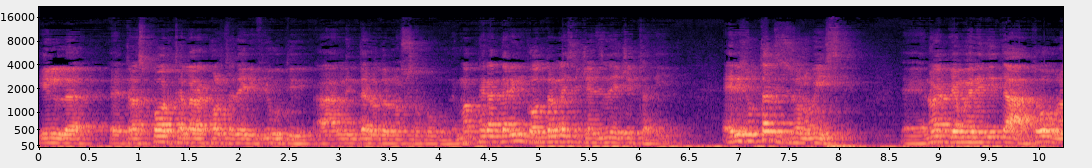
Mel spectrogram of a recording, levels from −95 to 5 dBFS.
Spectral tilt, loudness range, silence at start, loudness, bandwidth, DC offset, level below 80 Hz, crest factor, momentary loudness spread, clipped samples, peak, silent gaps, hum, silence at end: -7 dB/octave; 3 LU; 0 s; -17 LUFS; 11.5 kHz; under 0.1%; -34 dBFS; 14 dB; 11 LU; under 0.1%; -2 dBFS; none; none; 0 s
